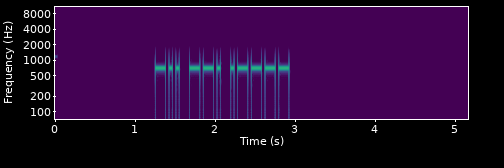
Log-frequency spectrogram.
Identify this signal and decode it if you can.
Morse code, heard as a keyed tone, about 28 wpm, 700 Hz. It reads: DG1
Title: Callsign Prefixes for Top 25 DXCC - 28wpm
